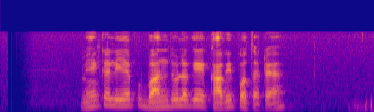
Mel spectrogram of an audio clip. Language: Sinhala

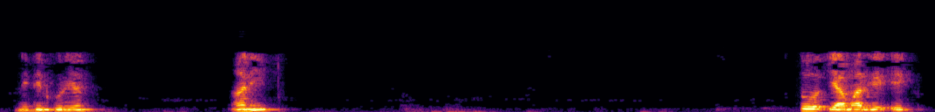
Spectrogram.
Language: Marathi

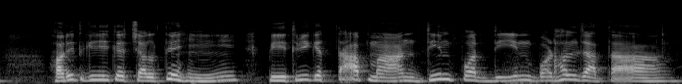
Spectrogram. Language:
Bhojpuri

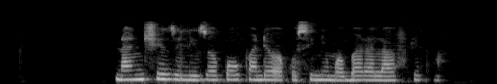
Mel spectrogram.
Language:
Swahili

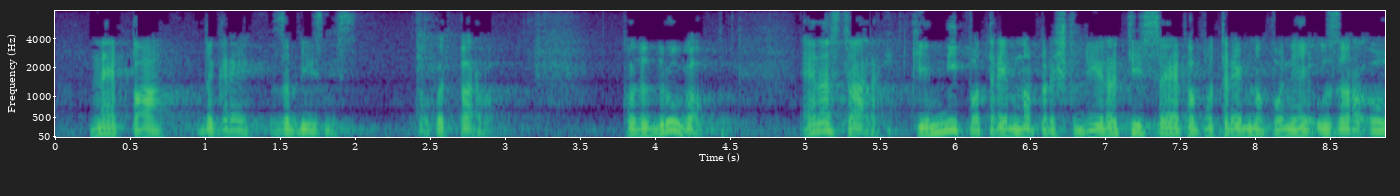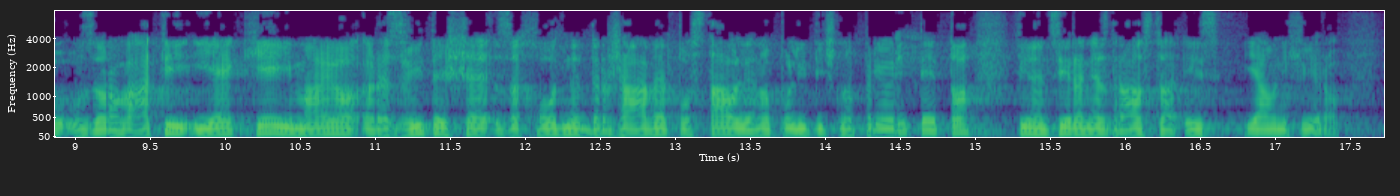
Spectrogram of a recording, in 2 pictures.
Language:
Slovenian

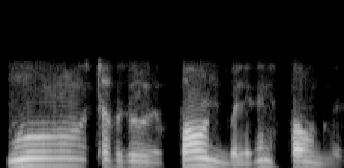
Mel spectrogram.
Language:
Nepali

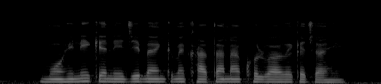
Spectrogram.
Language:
Magahi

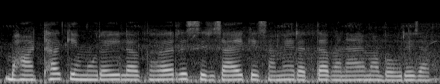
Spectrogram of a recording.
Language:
Chhattisgarhi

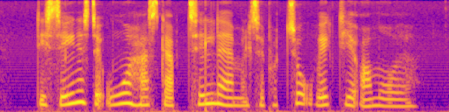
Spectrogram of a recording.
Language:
Danish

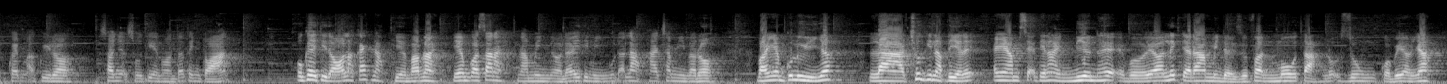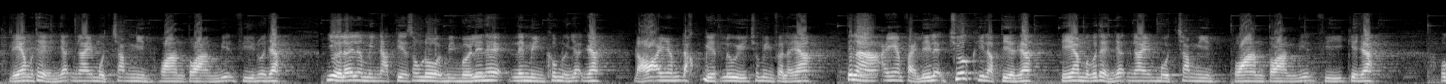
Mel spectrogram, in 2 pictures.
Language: Vietnamese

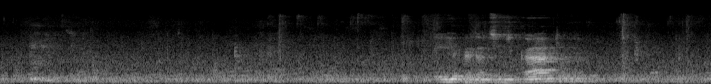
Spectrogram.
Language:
Portuguese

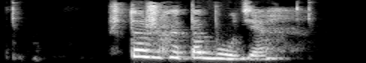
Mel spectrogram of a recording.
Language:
Belarusian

